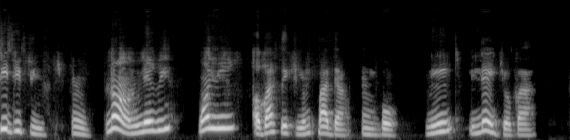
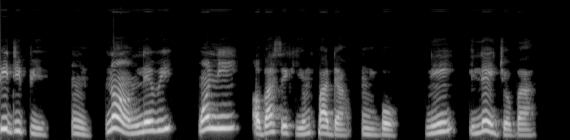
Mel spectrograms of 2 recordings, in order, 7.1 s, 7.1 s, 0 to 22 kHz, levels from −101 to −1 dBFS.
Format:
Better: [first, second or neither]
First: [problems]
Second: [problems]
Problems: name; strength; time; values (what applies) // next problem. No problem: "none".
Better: second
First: noise reduction (neural mask model DeepFilterNet 3)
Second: none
